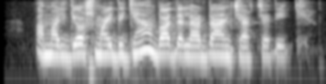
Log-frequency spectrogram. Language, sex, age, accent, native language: Uzbek, female, 18-24, Toshkent shahri, Uzbek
